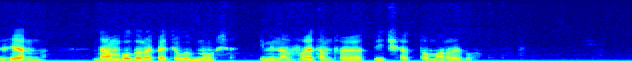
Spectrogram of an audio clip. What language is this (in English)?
Russian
